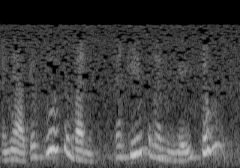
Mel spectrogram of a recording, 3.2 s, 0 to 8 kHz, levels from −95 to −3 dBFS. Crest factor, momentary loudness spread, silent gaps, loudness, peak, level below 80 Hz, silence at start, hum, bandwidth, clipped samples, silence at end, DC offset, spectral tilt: 16 dB; 8 LU; none; -34 LUFS; -18 dBFS; -68 dBFS; 0 s; none; 5.2 kHz; under 0.1%; 0 s; under 0.1%; -10.5 dB/octave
